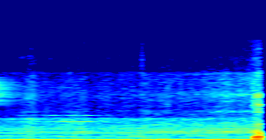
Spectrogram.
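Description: Low, steady engine hum of street traffic, with a faint hiss of background noise above it.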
